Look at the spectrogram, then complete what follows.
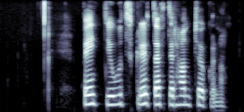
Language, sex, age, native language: Icelandic, female, 40-49, Icelandic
